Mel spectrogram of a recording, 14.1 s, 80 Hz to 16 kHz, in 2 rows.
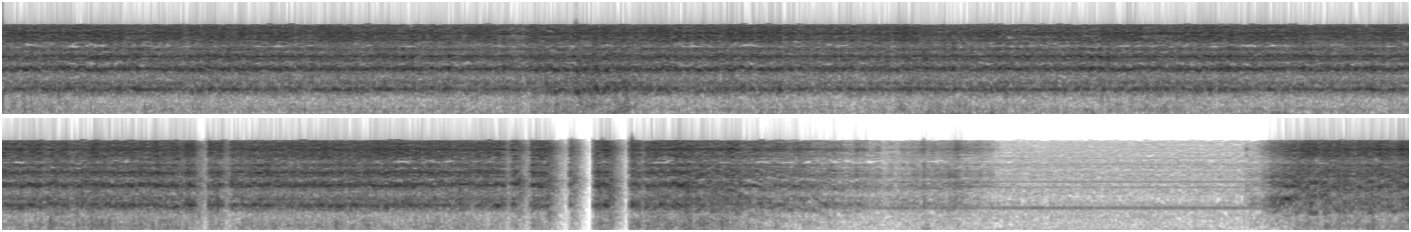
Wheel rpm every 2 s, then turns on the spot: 230, 230, 230, 230, 230, 100, 30.
none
